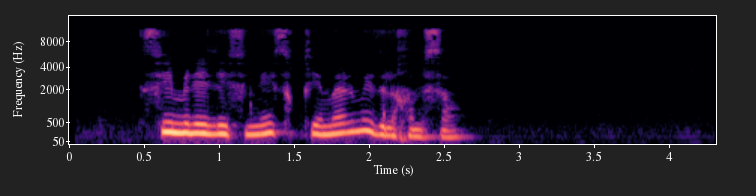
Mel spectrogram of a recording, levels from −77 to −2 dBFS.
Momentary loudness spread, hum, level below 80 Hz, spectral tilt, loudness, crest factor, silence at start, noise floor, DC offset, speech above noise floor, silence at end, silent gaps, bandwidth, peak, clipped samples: 17 LU; none; -62 dBFS; -7.5 dB/octave; -19 LUFS; 16 dB; 0.5 s; -68 dBFS; under 0.1%; 50 dB; 1.7 s; none; 11.5 kHz; -6 dBFS; under 0.1%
